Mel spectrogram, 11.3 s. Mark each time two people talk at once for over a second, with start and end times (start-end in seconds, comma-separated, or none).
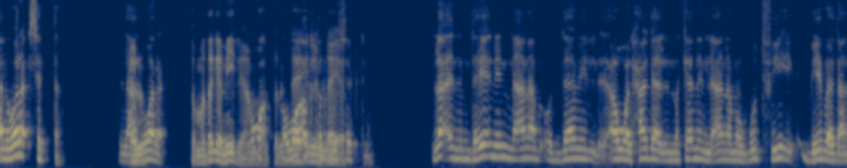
3.4-4.8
